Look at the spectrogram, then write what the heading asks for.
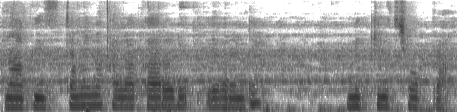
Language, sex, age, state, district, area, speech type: Telugu, female, 30-45, Andhra Pradesh, Kurnool, rural, spontaneous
